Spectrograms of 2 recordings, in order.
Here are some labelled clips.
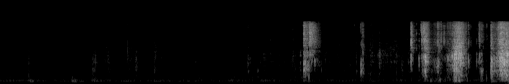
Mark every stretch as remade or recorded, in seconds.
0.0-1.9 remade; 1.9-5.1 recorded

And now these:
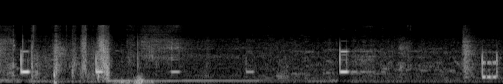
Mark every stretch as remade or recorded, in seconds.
0.0-1.4 recorded; 1.4-2.4 remade; 2.4-5.0 recorded

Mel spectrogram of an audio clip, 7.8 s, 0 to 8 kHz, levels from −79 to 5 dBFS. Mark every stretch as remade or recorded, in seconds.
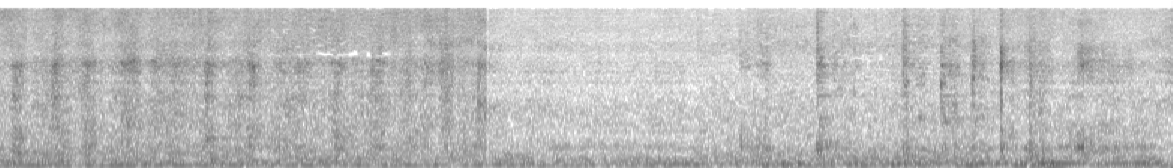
0.0-1.8 remade; 1.8-2.6 recorded; 2.6-4.7 remade; 4.7-6.6 recorded; 6.6-7.8 remade

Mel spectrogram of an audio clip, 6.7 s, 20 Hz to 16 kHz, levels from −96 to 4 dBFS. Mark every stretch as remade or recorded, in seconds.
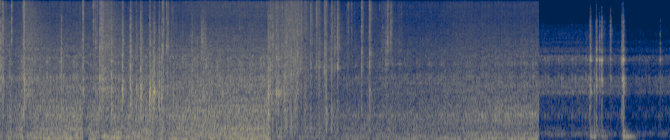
0.0-6.7 recorded

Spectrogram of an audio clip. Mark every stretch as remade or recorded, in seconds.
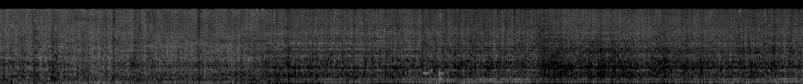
0.0-0.7 recorded; 0.7-2.7 remade; 2.7-8.0 recorded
